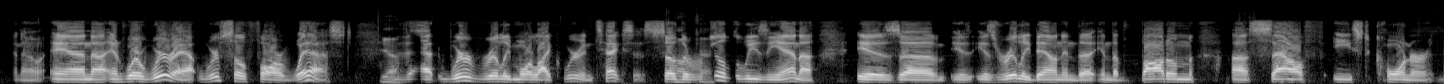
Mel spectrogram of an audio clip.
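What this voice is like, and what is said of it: Southern US accent. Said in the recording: “I love your accent.”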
